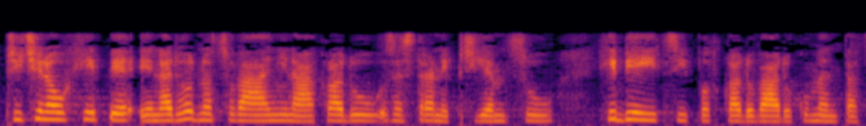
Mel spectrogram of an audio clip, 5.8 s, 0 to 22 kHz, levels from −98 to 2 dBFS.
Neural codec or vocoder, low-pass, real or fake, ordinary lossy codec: none; 7.2 kHz; real; none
